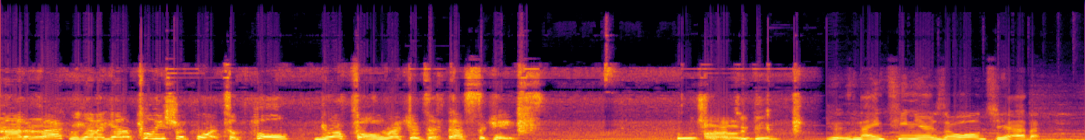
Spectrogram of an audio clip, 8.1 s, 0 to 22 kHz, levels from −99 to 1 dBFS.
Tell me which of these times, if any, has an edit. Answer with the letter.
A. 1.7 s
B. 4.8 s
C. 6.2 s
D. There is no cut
C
